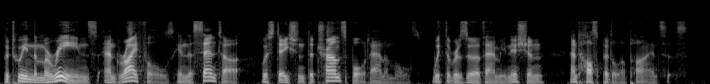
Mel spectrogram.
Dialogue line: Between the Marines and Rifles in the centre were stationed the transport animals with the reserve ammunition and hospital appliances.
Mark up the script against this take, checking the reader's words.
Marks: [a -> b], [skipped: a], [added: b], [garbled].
Between the Marines and Rifles in the centre were stationed the transport animals with the reserve ammunition and hospital appliances.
